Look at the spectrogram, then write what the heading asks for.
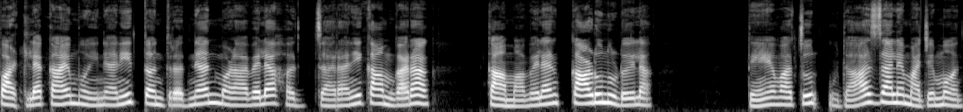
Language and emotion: Goan Konkani, sad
